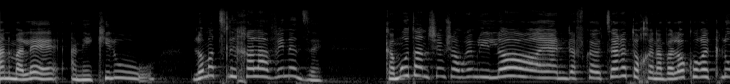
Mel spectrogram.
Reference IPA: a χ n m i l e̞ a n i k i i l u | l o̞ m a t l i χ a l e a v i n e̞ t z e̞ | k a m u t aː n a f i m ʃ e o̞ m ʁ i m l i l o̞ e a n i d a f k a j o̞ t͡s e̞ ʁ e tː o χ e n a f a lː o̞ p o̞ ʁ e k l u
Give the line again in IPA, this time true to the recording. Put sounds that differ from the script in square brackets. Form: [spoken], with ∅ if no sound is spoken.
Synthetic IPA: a [∅] n m [a] l e̞ a n i k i i l u | l o̞ m a [t͡s] l i χ a l e a v i n e̞ t z e̞ | k a m u t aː n a [ʃ] i m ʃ e o̞ m ʁ i m l i l o̞ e a n i d a f k a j o̞ t͡s e̞ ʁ e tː o χ e n a [v] a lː o̞ [k] o̞ ʁ e k l u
